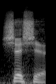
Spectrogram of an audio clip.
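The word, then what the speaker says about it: 谢谢: Xie xie, I think is how you say thank you.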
